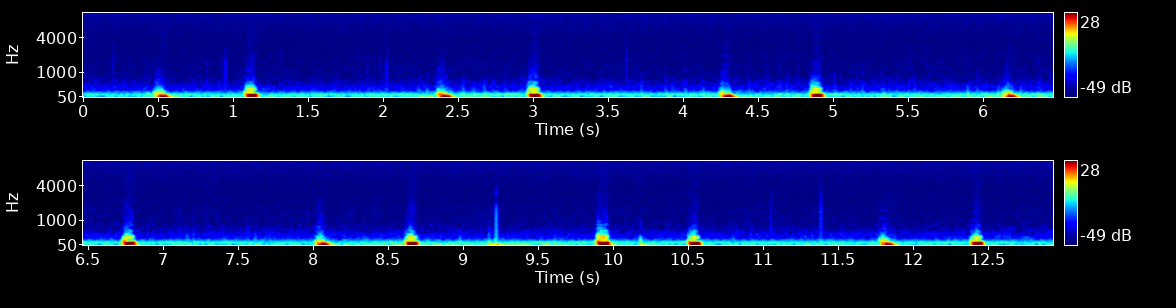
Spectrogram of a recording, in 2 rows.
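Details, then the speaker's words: Slow heart sounds, about 32 beats a minute (bradycardia), with a first heart sound varying in loudness beat to beat due to atrioventricular dissociation with variable atrial-ventricular intervals. "Notez la bradycardie et l’intensité variable du premier bruit cardiaque en cas de dissociation atrioventriculaire."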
